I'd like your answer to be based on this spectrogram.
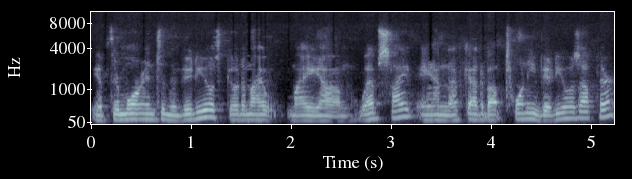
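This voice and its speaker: Against a quiet background, an American man uses an ordinary speaking voice at a medium pitch and fairly quick pace, with ordinary pitch variation and very even loudness. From US Midwest (Iowa). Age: 50s. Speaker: reverse mortgage specialist. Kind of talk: podcast interview.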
